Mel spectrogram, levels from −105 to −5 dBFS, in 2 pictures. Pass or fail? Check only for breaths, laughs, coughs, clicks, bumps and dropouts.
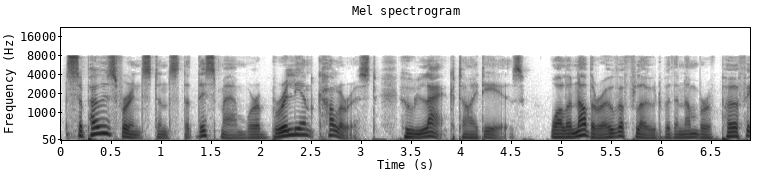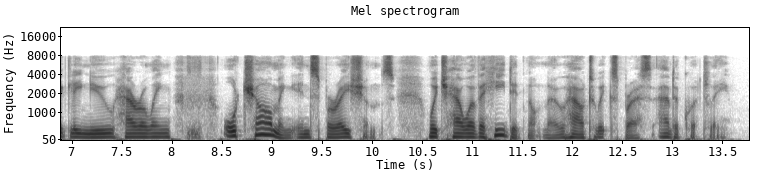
fail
